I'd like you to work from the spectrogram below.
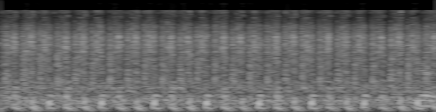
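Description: A Ghazi tractor in second gear pulls a rotavator, its engine churning with a steady, rapid low throb under a broad mechanical rattle.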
